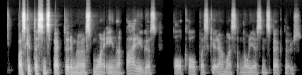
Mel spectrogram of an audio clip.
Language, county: Lithuanian, Kaunas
